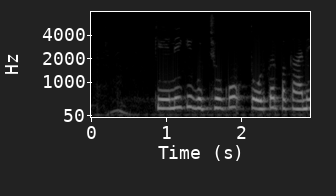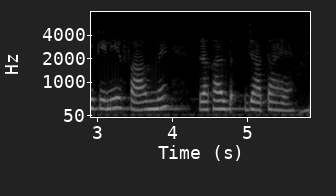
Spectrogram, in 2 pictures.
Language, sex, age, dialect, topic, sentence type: Hindi, female, 18-24, Kanauji Braj Bhasha, agriculture, statement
